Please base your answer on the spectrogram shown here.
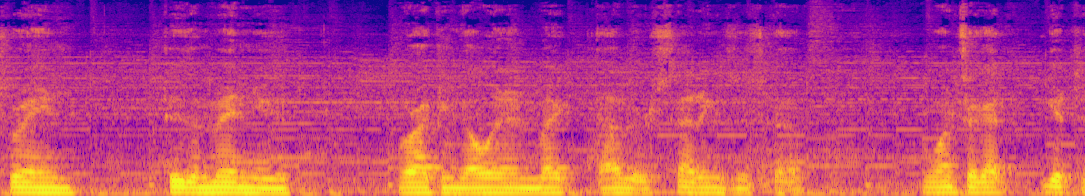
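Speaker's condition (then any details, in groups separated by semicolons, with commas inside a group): Guillain-Barré syndrome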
